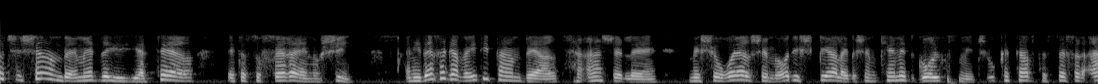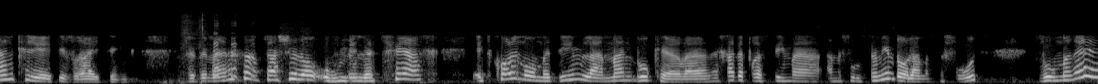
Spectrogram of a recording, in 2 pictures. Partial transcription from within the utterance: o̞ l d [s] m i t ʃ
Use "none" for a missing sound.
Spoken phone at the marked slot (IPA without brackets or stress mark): s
